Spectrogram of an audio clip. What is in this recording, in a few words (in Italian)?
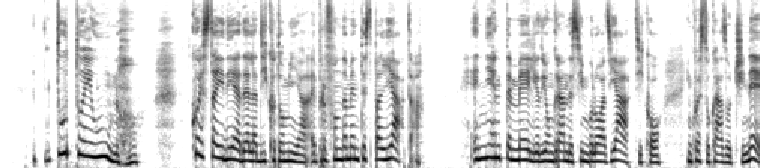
ITALIAN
